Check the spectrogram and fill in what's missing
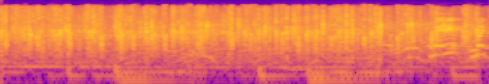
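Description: Audience applause fills a television iftar transmission studio, steady and continuous, with music or other voices mixed underneath throughout.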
